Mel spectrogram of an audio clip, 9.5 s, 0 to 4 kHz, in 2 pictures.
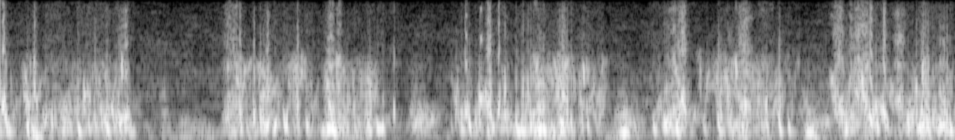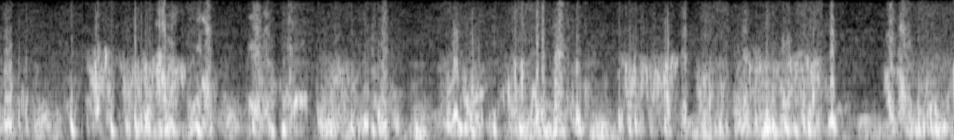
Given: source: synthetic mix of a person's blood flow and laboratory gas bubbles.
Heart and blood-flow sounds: Doppler ultrasound of blood flow; precordium
0.00-0.70 s: bubbles
1.09-2.01 s: bubbles
2.25-3.05 s: bubbles
3.23-4.00 s: bubbles
4.10-4.93 s: bubbles
5.09-5.87 s: bubbles
6.00-6.81 s: bubbles
6.96-7.74 s: bubbles
7.83-8.99 s: bubbles
9.19-9.55 s: bubbles
From the record:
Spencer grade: 4 (maximum detectable bubble signal sounding continuously throughout systole and diastole of every cardiac period, and overriding the amplitude of the normal cardiac signals); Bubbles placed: only in the low amplitude regions of the cardiac cycle

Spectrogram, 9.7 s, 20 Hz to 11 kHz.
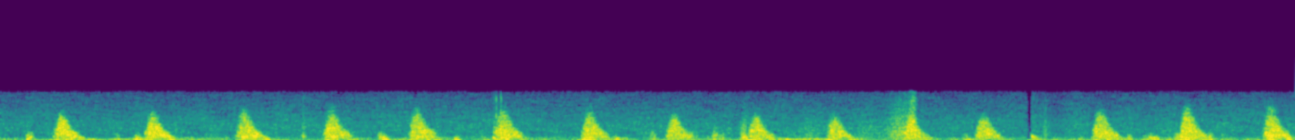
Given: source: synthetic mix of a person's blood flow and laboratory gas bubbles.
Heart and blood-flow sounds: Doppler ultrasound of blood flow; subclavian vein
2.25-2.30 s: bubbles
3.67-3.80 s: bubbles
From the record:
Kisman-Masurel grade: 121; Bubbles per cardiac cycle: 1 to 2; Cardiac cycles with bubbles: 10 to 50%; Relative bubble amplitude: barely perceptible (0.100 to 0.250); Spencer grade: 2 (many but less than half of the cardiac periods contain bubble signals, singularly or in groups); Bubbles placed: anywhere in the cardiac cycle

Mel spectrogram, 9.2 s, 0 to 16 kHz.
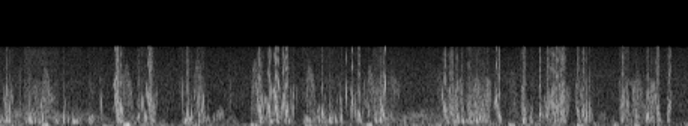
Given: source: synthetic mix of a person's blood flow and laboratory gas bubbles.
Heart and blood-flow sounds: Doppler ultrasound of blood flow; subclavian vein
0.00-0.18 s: bubbles
0.32-0.80 s: bubbles
0.83-1.08 s: bubbles
1.16-1.28 s: bubbles
1.32-1.39 s: bubbles
1.50-1.74 s: bubbles
1.83-2.11 s: bubbles
2.39-2.75 s: bubbles
3.40-3.98 s: bubbles
4.01-4.55 s: bubbles
4.59-4.93 s: bubbles
4.97-5.33 s: bubbles
5.86-6.69 s: bubbles
6.92-7.12 s: bubbles
7.15-7.60 s: bubbles
7.66-7.92 s: bubbles
8.24-8.83 s: bubbles
8.88-8.96 s: bubbles
From the record:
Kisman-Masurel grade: 342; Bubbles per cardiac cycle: rolling drumbeat, 9 or more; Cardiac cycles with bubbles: 100%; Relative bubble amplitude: moderate (0.250 to 0.450); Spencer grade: 3 (all of the cardiac periods contain showers or single bubble signals, but not dominating or overriding the cardiac motion signals); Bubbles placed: anywhere in the cardiac cycle

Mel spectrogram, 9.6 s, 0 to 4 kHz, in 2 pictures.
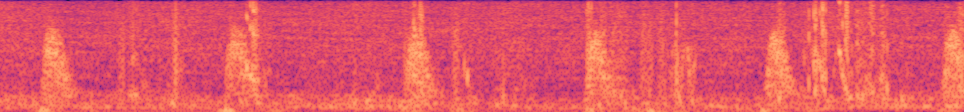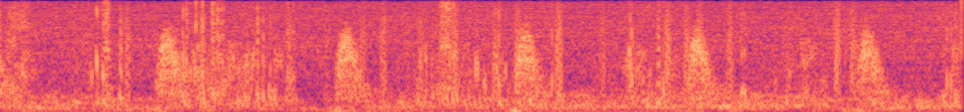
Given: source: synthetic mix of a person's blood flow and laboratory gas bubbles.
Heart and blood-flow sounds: Doppler ultrasound of blood flow; subclavian vein
0.10-0.14 s: bubbles
0.65-0.94 s: bubbles
1.22-1.38 s: bubbles
1.77-1.93 s: bubbles
2.05-2.20 s: bubbles
2.29-2.39 s: bubbles
2.47-2.67 s: bubbles
2.93-3.52 s: bubbles
3.86-3.96 s: bubbles
4.00-4.57 s: bubbles
4.78-5.03 s: bubbles
5.08-5.15 s: bubbles
5.17-5.46 s: bubbles
5.72-6.33 s: bubbles
6.89-7.62 s: bubbles
7.75-8.30 s: bubbles
8.52-8.59 s: bubbles
8.66-9.14 s: bubbles
9.52-9.64 s: bubbles
From the record:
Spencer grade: 3 (all of the cardiac periods contain showers or single bubble signals, but not dominating or overriding the cardiac motion signals); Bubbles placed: anywhere in the cardiac cycle

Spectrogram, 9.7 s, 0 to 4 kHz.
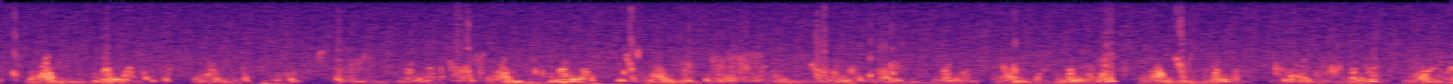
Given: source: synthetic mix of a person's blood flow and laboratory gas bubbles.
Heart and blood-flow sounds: Doppler ultrasound of blood flow; precordium
0.00-0.16 s: bubbles
0.68-0.76 s: bubbles
0.92-1.16 s: bubbles
1.60-1.68 s: bubbles
1.89-2.02 s: bubbles
2.11-2.17 s: bubbles
2.22-2.46 s: bubbles
2.92-3.24 s: bubbles
3.54-3.66 s: bubbles
3.90-3.99 s: bubbles
4.10-4.30 s: bubbles
4.53-4.65 s: bubbles
4.68-5.14 s: bubbles
5.36-6.03 s: bubbles
6.66-6.81 s: bubbles
6.88-7.02 s: bubbles
7.16-7.55 s: bubbles
7.82-7.96 s: bubbles
8.47-8.97 s: bubbles
9.09-9.22 s: bubbles
9.38-9.69 s: bubbles
From the record:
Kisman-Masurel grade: 242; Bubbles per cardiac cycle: several, 3 to 8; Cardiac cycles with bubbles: 100%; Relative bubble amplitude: moderate (0.250 to 0.450); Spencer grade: 3 (all of the cardiac periods contain showers or single bubble signals, but not dominating or overriding the cardiac motion signals); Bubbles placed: only in the low amplitude regions of the cardiac cycle

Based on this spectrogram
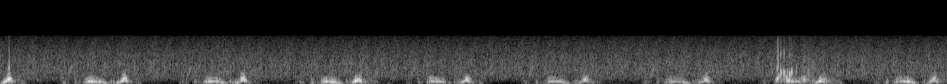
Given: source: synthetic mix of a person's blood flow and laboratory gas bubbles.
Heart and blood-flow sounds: Doppler ultrasound of blood flow; precordium
7.74-8.17 s: bubbles
From the record:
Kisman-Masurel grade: 223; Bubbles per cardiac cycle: several, 3 to 8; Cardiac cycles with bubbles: 10 to 50%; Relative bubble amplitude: loud (0.450 to 0.775); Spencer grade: 2 (many but less than half of the cardiac periods contain bubble signals, singularly or in groups); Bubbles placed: only in the low amplitude regions of the cardiac cycle

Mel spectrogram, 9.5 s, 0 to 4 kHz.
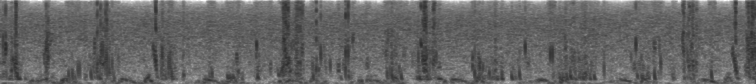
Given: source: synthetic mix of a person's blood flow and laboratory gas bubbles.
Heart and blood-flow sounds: Doppler ultrasound of blood flow; precordium
0.00-0.35 s: bubbles
0.53-0.70 s: bubbles
0.82-1.50 s: bubbles
1.88-2.23 s: bubbles
2.27-2.33 s: bubbles
2.58-2.72 s: bubbles
2.81-3.05 s: bubbles
3.17-3.41 s: bubbles
3.44-3.79 s: bubbles
3.87-4.17 s: bubbles
4.20-4.45 s: bubbles
4.55-4.64 s: bubbles
4.79-5.55 s: bubbles
5.88-6.66 s: bubbles
6.83-7.49 s: bubbles
7.51-7.58 s: bubbles
7.85-8.30 s: bubbles
8.38-8.46 s: bubbles
8.50-8.75 s: bubbles
8.85-8.94 s: bubbles
9.12-9.46 s: bubbles
From the record:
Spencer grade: 3 (all of the cardiac periods contain showers or single bubble signals, but not dominating or overriding the cardiac motion signals); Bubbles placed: anywhere in the cardiac cycle

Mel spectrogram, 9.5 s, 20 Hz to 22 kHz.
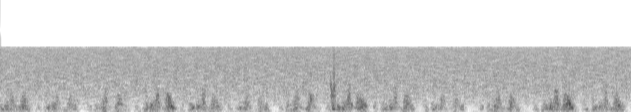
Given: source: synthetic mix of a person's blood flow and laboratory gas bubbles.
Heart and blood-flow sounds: Doppler ultrasound of blood flow; precordium
4.63-4.69 s: bubbles
4.92-5.06 s: bubbles
From the record:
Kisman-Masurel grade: 113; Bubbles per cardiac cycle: 1 to 2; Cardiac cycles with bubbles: 1 to 10%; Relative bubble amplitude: loud (0.450 to 0.775); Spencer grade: 1 (occasional bubble signal discernible with the cardiac motion signal, with majority of cardiac periods free of bubbles); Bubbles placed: anywhere in the cardiac cycle

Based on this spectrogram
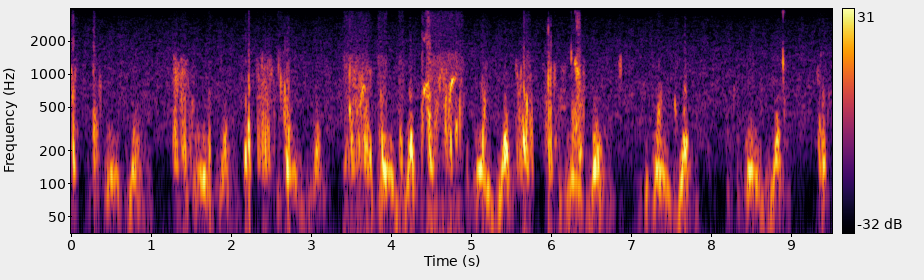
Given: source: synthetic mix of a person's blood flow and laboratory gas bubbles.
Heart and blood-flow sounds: Doppler ultrasound of blood flow; precordium
0.00-0.09 s: bubbles
0.27-0.39 s: bubbles
1.25-1.54 s: bubbles
1.71-1.77 s: bubbles
2.15-2.27 s: bubbles
2.30-2.78 s: bubbles
3.40-3.78 s: bubbles
3.83-3.95 s: bubbles
4.08-4.17 s: bubbles
4.38-4.92 s: bubbles
5.11-5.22 s: bubbles
5.54-5.79 s: bubbles
5.91-6.20 s: bubbles
6.24-6.43 s: bubbles
6.84-6.90 s: bubbles
7.32-7.41 s: bubbles
7.54-7.58 s: bubbles
8.88-8.95 s: bubbles
9.31-9.44 s: bubbles
From the record:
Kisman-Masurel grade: 243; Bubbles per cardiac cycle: several, 3 to 8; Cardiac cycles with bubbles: 100%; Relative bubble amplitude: loud (0.450 to 0.775); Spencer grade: 3 (all of the cardiac periods contain showers or single bubble signals, but not dominating or overriding the cardiac motion signals); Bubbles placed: only in the low amplitude regions of the cardiac cycle

